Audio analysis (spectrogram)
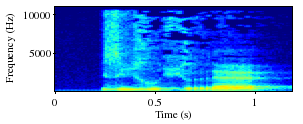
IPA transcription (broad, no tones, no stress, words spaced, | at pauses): ziɣuço ræ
